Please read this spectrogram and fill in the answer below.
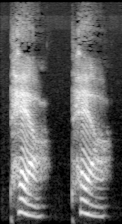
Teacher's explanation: Das vokalisierte R klingt wie ein kurzes A.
